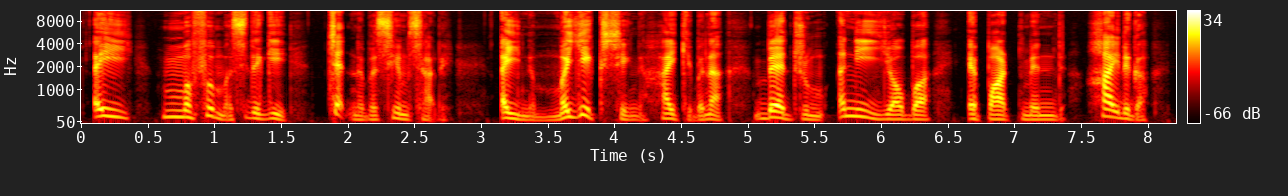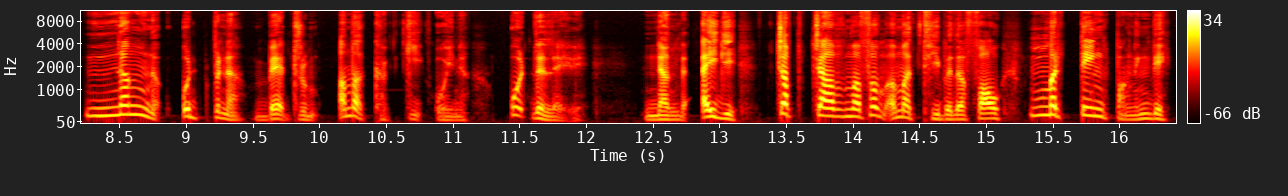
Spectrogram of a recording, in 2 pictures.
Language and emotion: Manipuri, angry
